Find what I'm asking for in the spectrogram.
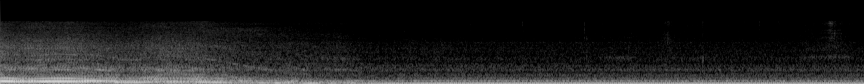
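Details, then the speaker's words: Nissan Navara D40 2.5 dCi, after hard starting, shaking idle, stalling and no revs (P1275 fuel pump, P1622; tank contamination suspected), fresh fuel added: engine climbs cleanly to full revs and returns to steady idle, engine light off, running normally. "Oh, engine light's gone. That's brilliant news there. Yep. So it looks like that's all sorted. We've got full revs."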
